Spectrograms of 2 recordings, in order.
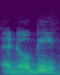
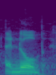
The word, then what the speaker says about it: Adobe: It's called Adobe, and yes, it's pronounced Adobe, not Adobe.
